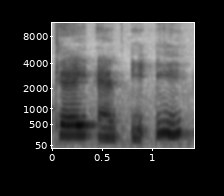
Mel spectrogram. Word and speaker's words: knee: instance, which is spelled K-N-E-E, if you don't know the word before, then you have no way to guess that K is silent and that you only pronounce knee.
